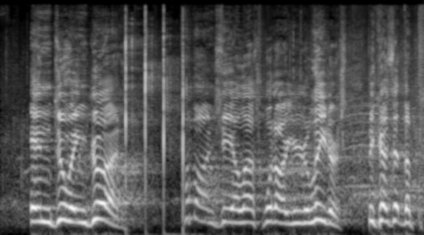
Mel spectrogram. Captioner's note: claps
